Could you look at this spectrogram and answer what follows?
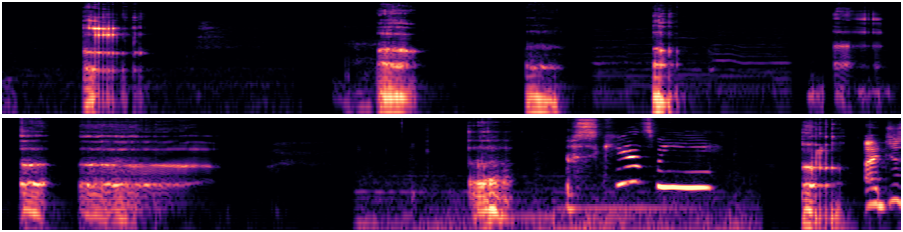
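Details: Repeated burping by a VTuber: a series of loud, drawn-out belches separated by brief pauses and vocal sounds, with faint background music.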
